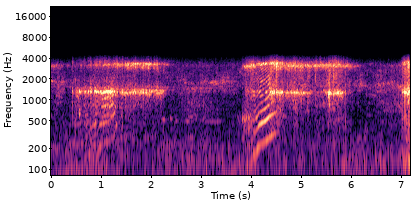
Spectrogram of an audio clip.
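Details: Two sleepers snoring: two soft, whistling, slightly rising snores a few seconds apart; muffled recording.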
